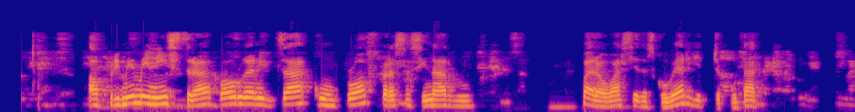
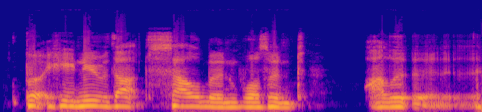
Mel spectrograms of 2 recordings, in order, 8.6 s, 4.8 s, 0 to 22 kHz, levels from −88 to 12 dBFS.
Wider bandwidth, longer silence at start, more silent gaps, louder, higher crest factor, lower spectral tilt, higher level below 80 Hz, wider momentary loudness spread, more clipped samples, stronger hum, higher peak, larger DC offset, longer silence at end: about the same, 8 kHz vs 7.8 kHz; first, 0.3 s vs 0.15 s; neither; about the same, -13 LUFS vs -13 LUFS; about the same, 14 dB vs 14 dB; second, -5 dB/octave vs -7 dB/octave; second, -56 dBFS vs -48 dBFS; first, 22 LU vs 10 LU; neither; neither; about the same, 0 dBFS vs 0 dBFS; neither; about the same, 0 s vs 0 s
